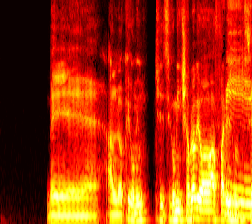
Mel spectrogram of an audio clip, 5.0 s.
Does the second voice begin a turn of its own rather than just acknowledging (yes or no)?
yes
